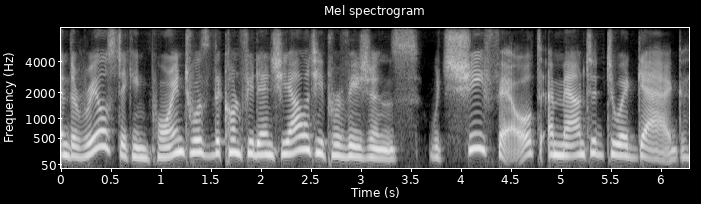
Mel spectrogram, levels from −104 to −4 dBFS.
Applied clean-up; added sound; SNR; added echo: neural mask model Resemble Enhance denoiser.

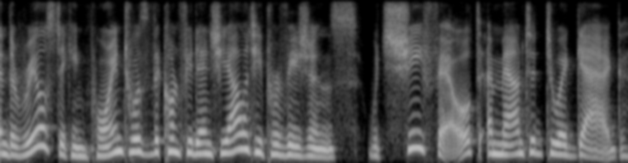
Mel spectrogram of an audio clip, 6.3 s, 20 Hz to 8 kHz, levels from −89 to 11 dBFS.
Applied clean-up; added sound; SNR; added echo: none; none; none; none.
